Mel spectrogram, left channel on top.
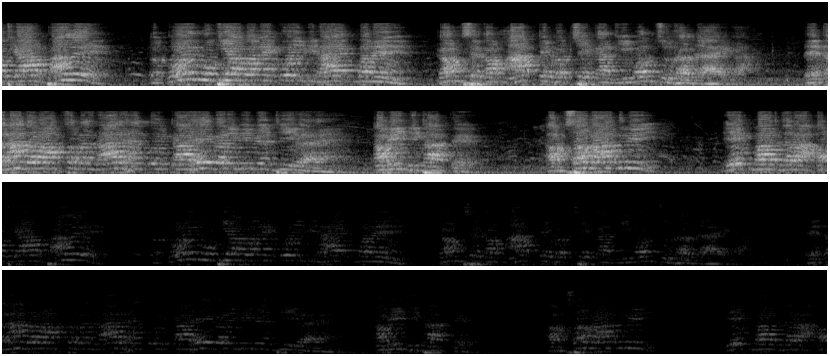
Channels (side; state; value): right; quieter; 30.8 dB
